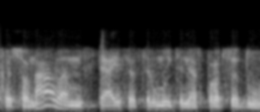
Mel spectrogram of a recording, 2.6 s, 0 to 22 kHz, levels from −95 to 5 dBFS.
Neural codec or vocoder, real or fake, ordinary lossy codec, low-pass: codec, 16 kHz in and 24 kHz out, 2.2 kbps, FireRedTTS-2 codec; fake; Opus, 32 kbps; 7.2 kHz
